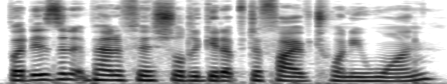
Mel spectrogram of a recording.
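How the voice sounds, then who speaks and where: A woman giving casual gameplay commentary, thinking aloud in a halting, hesitant way. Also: mid-range voice, fairly even intonation, darkish tone, clear, resonant tone. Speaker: game player.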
